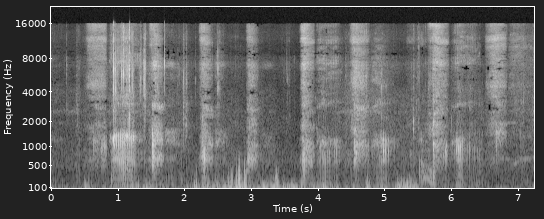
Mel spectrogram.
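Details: Pug; bark; guarding the backyard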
